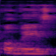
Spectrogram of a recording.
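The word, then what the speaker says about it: Kolbe: ठीक है, अब देखो सेकंड जो रिएक्शन है यहाँ पे, दैट इज कोबेज रिएक्शन, इसको बोलते हैं कोबेज, एल is silent over here, कोबेज electrolytic reaction या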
